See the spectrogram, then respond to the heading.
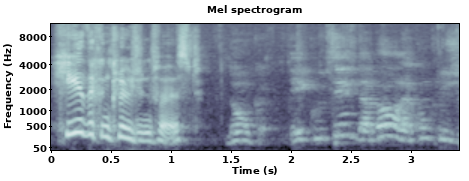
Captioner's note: French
